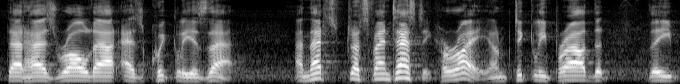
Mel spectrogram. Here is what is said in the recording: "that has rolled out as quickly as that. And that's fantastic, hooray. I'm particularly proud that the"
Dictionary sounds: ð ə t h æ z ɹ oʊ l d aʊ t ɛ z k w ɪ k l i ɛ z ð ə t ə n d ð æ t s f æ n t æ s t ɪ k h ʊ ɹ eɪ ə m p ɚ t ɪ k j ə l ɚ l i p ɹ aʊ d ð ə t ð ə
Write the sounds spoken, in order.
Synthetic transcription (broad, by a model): ð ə t h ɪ z ɹ oʊ l d aʊ t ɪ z k w ɪ k l i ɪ z ð ə t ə n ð ð æ t s f æ n t æ s t ɪ k h ʊ ɹ eɪ ə m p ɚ t ɪ k j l l i p ɹ aʊ d ð ə t ð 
